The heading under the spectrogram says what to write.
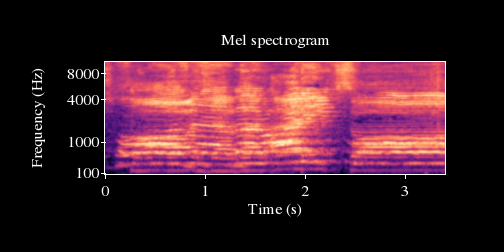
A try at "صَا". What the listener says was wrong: جو صاد موٹا پڑا نا اس کے ساتھ آگے جو الف ہے نا گرین کلر کا اس کی بھی آواز سو موٹی ایسے باریک نہ ہو. سو ہے اس طرح نہیں ہونا چاہیے. سو آپ کے ہونٹ گول کیوں ہو رہے ہیں؟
